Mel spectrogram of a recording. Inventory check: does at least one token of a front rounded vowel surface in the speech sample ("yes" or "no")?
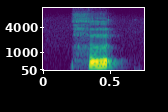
no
